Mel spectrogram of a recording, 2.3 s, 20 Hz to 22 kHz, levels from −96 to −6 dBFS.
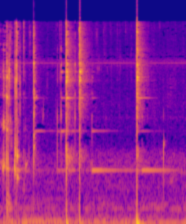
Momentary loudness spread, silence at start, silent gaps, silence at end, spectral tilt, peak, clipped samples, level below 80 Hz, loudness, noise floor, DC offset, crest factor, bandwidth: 24 LU; 0 s; none; 0.3 s; 1 dB/octave; 0 dBFS; under 0.1%; -36 dBFS; -18 LUFS; -40 dBFS; under 0.1%; 22 dB; 16.5 kHz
